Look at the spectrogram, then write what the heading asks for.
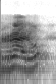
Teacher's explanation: diacrítico encima eso significa que ahí en raro hay dos fonemas el fonema de inicio de palabra no es el mismo del fonema que está entre vocales al interior de la palabra uno es vibrante múltiple El otro es vibrante simple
